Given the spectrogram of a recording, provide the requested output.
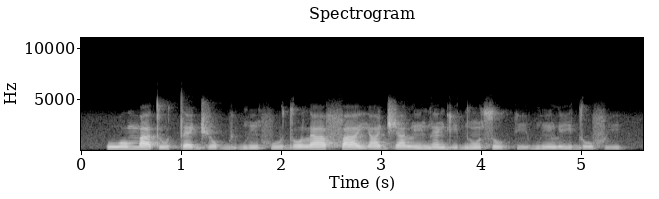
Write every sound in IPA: wo˦ma˦˨tu˨˦ tɛ˧d͡ʒo˧bi˧bĩ˨ fu˧do˦ la˦fa˦˨ ja˨ d͡ʒa˨lĩ˧dɛ̃˦ɡi˧ dũ˦ su˦˨ ki˧bĩ˧li˦ du˦˨fi˨˦

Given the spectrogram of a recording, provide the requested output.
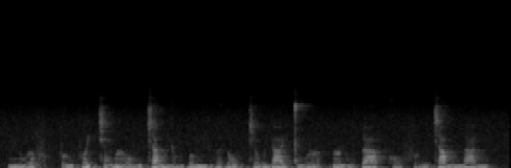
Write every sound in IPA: nu˨˩˦ə̯ fə˦˥k̚fə˨˩˨ŋfə˨˩˦jcə˧m ɹo˨˩˦m ca˨˩njə˨˩˨mɓə˧m jɨ˨˩˦ə̯ɗo˨˩w cə˨˩˨wja˨˩˦jt̪u˨˩ ɹə˦˥k̚ɹɨ˧w ɗaː˨˩p̚xo˨˩˦ fə˨˩˨ŋca˧mna˧n

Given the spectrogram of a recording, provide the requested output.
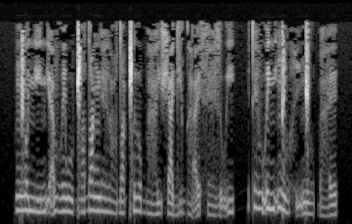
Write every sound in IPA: ŋ͡ǁo˧nʲe˩˧jnʲa̰˥˧vo̤˧e̯ wu˩˧ɡ͡ǁʌ˥dˤu˥˧ ŋɛ̤˥˧ɦṳ˧dˤa˧ ǁɯ˥˧o̯bʱa̤˧jʃa˧˩dʲo˥ ɡʱa̰˩˧e̯ sɛ̤˧˩zṵ˥j | tɛ̤˥˧vṵ˥˧e̯nʲṵ˥ŋ͡ǁo̤˩˧ hḭ˧˩ŋ͡ǁo̤˧˩ ɓa̤˩˧e̯

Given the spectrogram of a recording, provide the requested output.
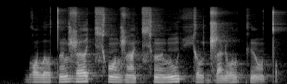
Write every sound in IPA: ɡɔlɤt ə̃lʐɜ t͡ɕʰɔ̃lʐãt͡ɕʰə̃ lũ çɤlɖ͡ʐaɳol kʲɔ̃t

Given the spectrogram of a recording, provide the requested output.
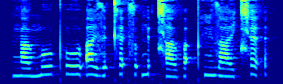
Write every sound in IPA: ŋa˨ʊ̯mo˦ʊ̯pʰo˦ʊ̯ʔa˦˨ɪ̯ zɪ˦ʔkʰɛ˦ʔsʊ˦ʔ ŋɛ˦ʔt͡ɕʰa˨ʊ̯pä˦ʔ pʰĩ˦ za˨ɪ̯t͡ɕʰɛ˦ʔ

